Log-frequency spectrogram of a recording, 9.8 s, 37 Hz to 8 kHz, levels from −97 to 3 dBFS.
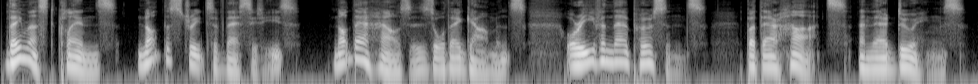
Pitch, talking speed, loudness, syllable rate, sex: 110 Hz, 155 wpm, -22 LUFS, 3.8 syllables/s, male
